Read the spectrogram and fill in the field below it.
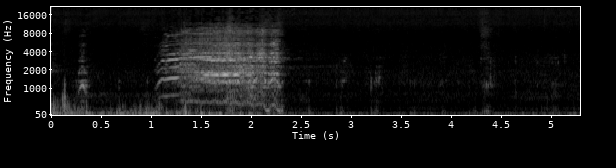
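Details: Friesian horse letting out one clear neigh lasting about a second, a rich tremolo of stacked harmonics that falls slightly at the end, then quiet shuffling sounds.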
